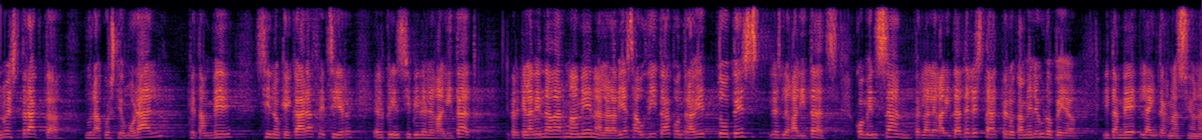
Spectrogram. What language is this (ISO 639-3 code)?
cat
